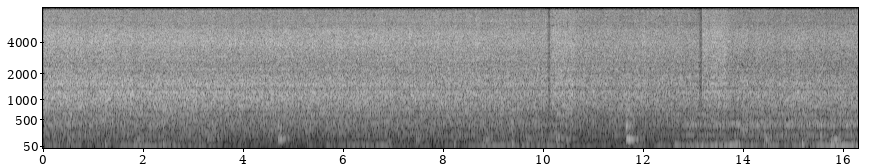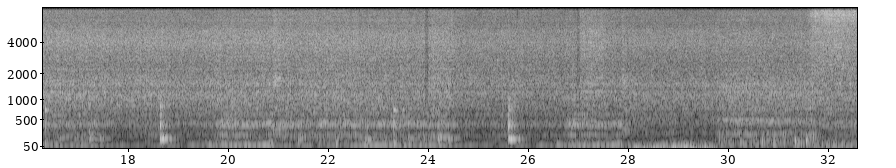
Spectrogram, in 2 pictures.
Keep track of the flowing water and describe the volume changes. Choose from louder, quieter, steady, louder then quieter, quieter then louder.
quieter.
